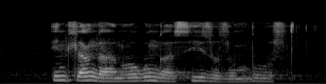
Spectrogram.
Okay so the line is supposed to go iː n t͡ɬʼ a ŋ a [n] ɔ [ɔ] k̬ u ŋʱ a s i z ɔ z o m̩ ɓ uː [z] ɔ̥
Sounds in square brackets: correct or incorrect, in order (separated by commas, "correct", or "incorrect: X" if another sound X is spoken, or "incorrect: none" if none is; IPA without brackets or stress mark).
correct, incorrect: o, incorrect: s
